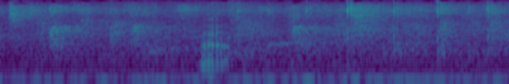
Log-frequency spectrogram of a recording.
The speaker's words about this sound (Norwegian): og da er det vel sånn at da klapper vi for de som er valgt inn i gruppa.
